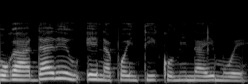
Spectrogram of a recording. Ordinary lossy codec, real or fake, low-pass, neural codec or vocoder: none; real; 7.2 kHz; none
